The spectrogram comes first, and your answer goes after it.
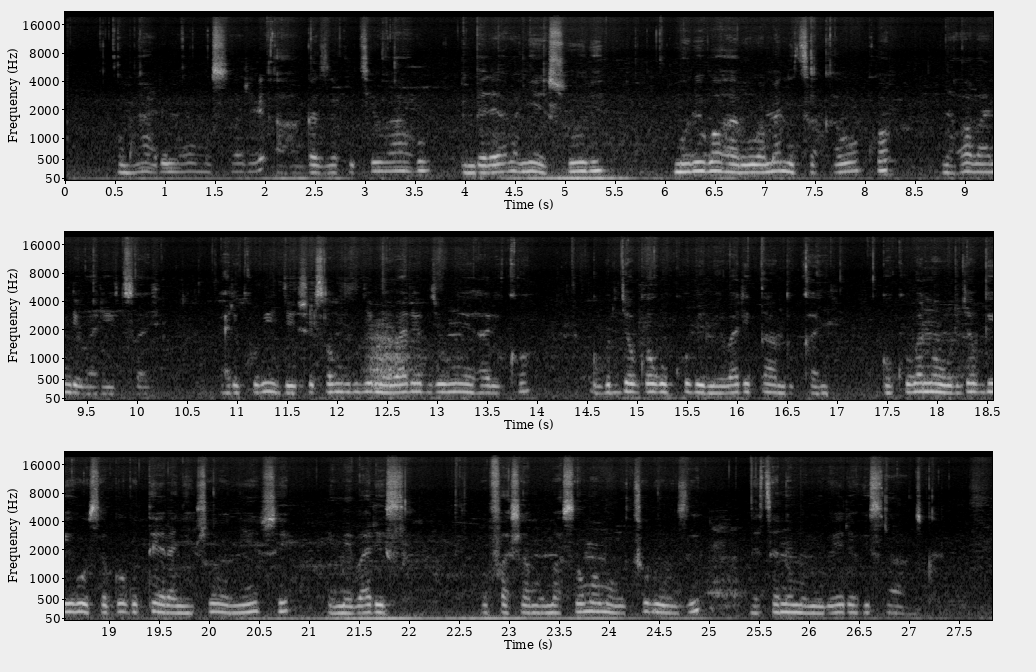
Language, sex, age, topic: Kinyarwanda, female, 18-24, education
